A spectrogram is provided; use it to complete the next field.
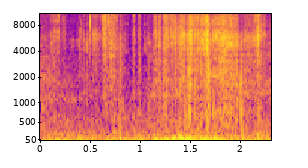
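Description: Packaging is torn open in a series of sharp, ripping bursts with crinkly plastic rustles between them, the tearing growing louder and busier toward the end. No one speaks.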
